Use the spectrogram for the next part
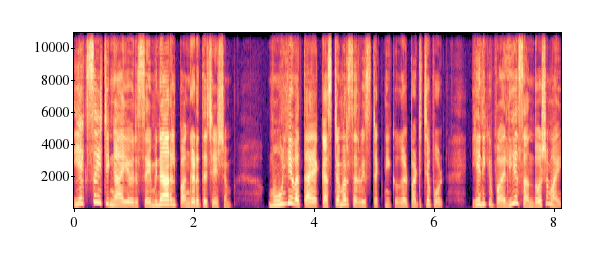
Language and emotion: Malayalam, happy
